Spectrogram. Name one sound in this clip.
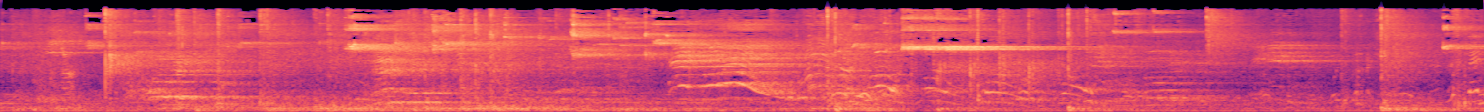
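A basketball bounces on a wooden floor with echoing thuds.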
